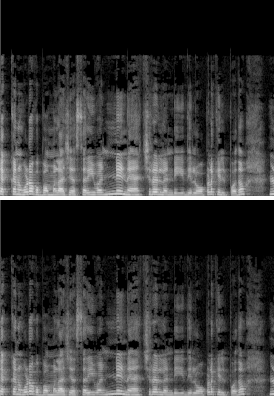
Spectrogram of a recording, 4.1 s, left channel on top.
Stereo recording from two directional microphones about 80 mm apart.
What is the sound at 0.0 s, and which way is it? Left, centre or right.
A woman's voice, left.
